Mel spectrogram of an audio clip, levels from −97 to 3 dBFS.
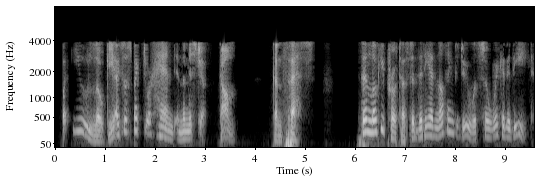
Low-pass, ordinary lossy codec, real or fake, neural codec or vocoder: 7.2 kHz; AAC, 16 kbps; fake; codec, 16 kHz, 1 kbps, X-Codec, WavLM features, trained on Multilingual LibriSpeech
